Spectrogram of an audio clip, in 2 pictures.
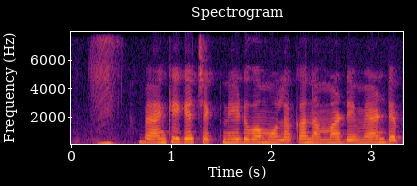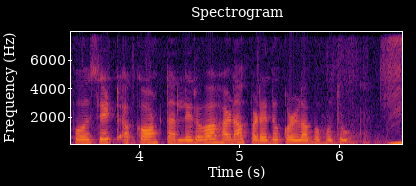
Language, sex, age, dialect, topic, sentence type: Kannada, female, 36-40, Mysore Kannada, banking, statement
